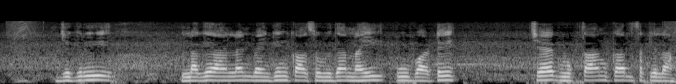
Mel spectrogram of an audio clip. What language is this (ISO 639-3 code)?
bho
